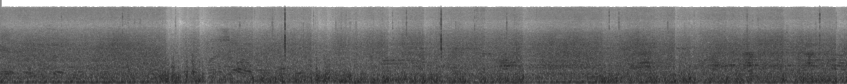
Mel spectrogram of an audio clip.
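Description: Steady wind rushing over the microphone on the open deck of a moving ferry, a dense low rush with the sea and ship noise under it.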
